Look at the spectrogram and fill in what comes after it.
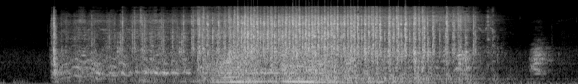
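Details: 1972 Chevy pickup, dragged from pasture after sitting about 24 years, fuel primed by hand while starter cranks at a steady four-a-second rhythm for several seconds; engine never catches, crank no-start, no exhaust smoke.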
